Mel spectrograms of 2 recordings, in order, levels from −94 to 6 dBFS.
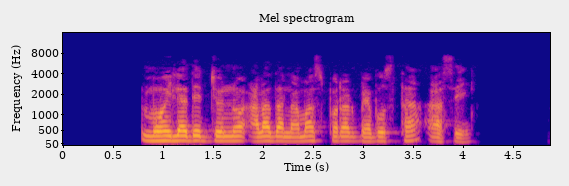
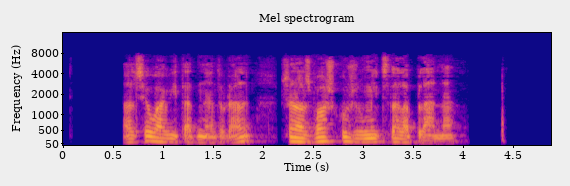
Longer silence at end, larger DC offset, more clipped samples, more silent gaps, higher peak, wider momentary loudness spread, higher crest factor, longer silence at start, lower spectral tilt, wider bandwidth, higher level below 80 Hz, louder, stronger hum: second, 0.8 s vs 0.95 s; neither; neither; neither; about the same, -2 dBFS vs -2 dBFS; about the same, 11 LU vs 9 LU; about the same, 18 dB vs 20 dB; first, 0.8 s vs 0.6 s; first, -9 dB/octave vs -6 dB/octave; about the same, 7.2 kHz vs 7.8 kHz; about the same, -62 dBFS vs -58 dBFS; first, -18 LUFS vs -21 LUFS; neither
